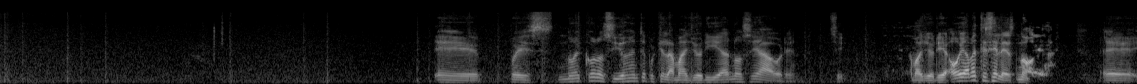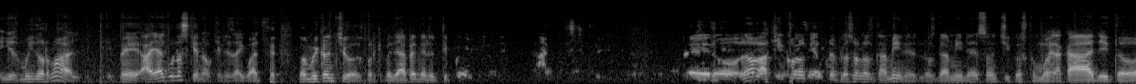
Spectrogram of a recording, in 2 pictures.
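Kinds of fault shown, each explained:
speech suppressed in double talk: The talker's level dips while the far side also talks, likely because the echo canceller turned everything down. Brief dips at 9.03–9.1 s, 10.29–10.8 s and 19.12–19.67 s; the deepest, about 20 dB, spans 15.9–18.61 s. Unlike leakage, nothing is added.
other side's voice leaking through: A second voice appears beneath the talker, likely echo the canceller failed to remove, at 10.35–10.49 s (about 5 dB below), 17.69–17.75 s (about 25 dB below) and 19.21–19.6 s (about 10 dB below). This adds sound rather than muting it.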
